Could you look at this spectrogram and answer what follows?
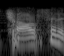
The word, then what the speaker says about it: Traulsen: The last name is Traulsen.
